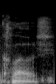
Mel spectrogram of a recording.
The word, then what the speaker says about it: clothes: You're not supposed to say the TH in clothes.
